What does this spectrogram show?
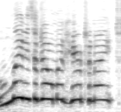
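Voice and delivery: high, loud, big wrestling announcer voice. Opening a wrestling broadcast as an announcer: Tony Schiavone impression. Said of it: "that's my Tony Schiavone impression".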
